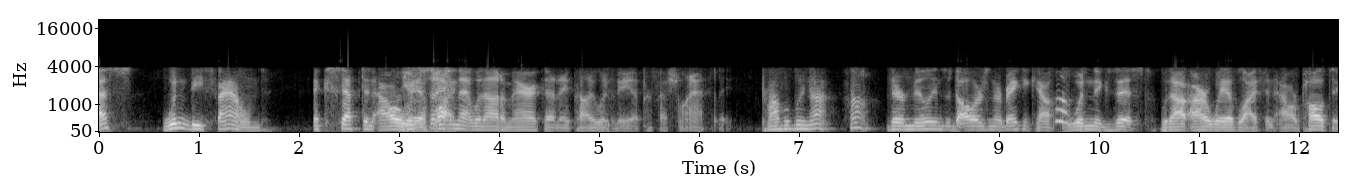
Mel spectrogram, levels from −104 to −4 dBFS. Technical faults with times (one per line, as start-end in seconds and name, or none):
0.00-12.39 G.723.1 codec
5.09-5.16 VoIP packet loss concealed by the speech codec
10.34-10.40 VoIP packet loss concealed by the speech codec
